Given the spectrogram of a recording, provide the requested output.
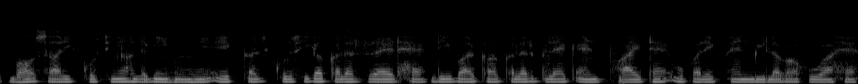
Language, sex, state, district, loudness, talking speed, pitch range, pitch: Hindi, male, Jharkhand, Sahebganj, -42 LUFS, 190 wpm, 115-125 Hz, 120 Hz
